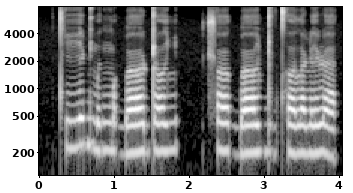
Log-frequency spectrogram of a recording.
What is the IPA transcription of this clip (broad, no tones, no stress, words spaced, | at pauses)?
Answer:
tʰiːɖ mɪ ŋ͡mɐɡ͡bœːɖʈəːʎ | t͡ʃʰœːɡ͡bœːʎ ɖəɖt̪ʰələ ɳiɭɛ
